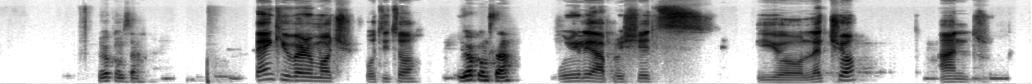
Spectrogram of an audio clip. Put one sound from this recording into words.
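A young man speaks calmly and close, as if over an online call.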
